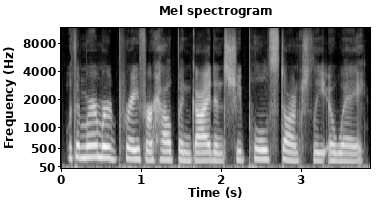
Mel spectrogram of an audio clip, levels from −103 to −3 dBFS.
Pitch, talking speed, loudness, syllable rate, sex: 220 Hz, 185 wpm, -17 LUFS, 5.2 syllables/s, female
